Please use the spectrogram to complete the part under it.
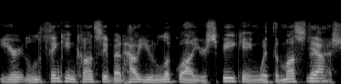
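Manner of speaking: ordinary talk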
